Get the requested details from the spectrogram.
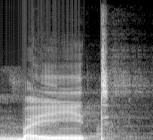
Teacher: Huruf ba kita panjangkan 2, 4 atau 6 harokat karena di depan huruf ba terdapat ya sukun sebelum huruf pemberhentian, dan huruf pemberhentian di sini huruf ti kita sukunkan atau kita matikan.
